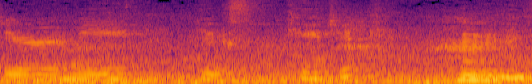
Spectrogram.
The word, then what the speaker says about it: Jeremy Hicks-Kachik: Once again, you're joined here with Tyra Snow, and I have Jeremy Hicks-Kachik.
